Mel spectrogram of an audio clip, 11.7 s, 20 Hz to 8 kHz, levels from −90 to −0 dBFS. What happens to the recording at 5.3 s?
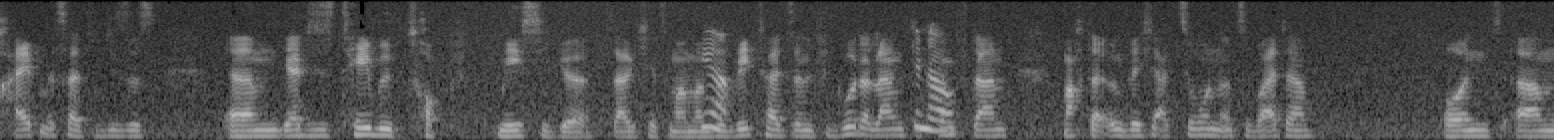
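At 5.3 s the speech continues intact, with nothing more than the faint room noise about 20 dB beneath it.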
